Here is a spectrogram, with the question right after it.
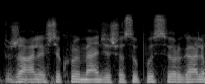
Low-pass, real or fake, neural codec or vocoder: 10.8 kHz; real; none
